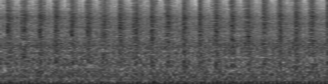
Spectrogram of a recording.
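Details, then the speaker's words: Engine with low power and misfire at rough idle: sharp rapid ticking puffs from number two injector leaking compression; the injector is loose, suspected bolt or washer fault. "So ayan oh yung bale injector number two mga ka-GM yung ano may singaw kaya maingay at palyado yung makina niya."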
